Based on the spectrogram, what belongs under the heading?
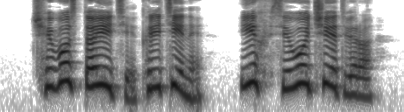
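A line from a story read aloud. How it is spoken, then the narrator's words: Angry yell. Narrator (Russian): заорал ожилеец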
